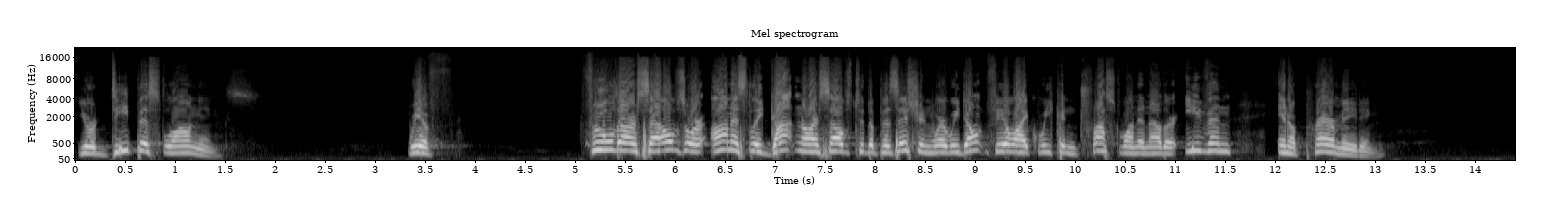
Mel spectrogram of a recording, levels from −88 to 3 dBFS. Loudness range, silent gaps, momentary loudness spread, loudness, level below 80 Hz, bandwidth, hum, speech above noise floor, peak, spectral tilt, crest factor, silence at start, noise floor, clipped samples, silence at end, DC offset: 8 LU; none; 10 LU; -26 LUFS; -70 dBFS; 16 kHz; none; 52 dB; -12 dBFS; -5.5 dB/octave; 14 dB; 0.05 s; -78 dBFS; under 0.1%; 1.4 s; under 0.1%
